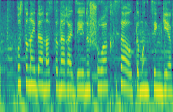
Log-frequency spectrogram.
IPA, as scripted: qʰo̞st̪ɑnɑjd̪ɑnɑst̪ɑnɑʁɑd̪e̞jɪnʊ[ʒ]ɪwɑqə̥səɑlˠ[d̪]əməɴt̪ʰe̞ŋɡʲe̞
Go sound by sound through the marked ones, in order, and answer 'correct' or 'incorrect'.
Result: incorrect, incorrect

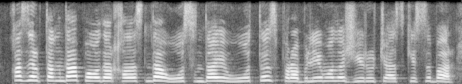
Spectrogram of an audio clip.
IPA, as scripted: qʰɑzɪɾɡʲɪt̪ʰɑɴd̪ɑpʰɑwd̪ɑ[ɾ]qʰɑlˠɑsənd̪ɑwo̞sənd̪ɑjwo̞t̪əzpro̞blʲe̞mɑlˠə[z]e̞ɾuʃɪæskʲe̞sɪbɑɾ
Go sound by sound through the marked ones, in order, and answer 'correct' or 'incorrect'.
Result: correct, incorrect

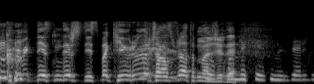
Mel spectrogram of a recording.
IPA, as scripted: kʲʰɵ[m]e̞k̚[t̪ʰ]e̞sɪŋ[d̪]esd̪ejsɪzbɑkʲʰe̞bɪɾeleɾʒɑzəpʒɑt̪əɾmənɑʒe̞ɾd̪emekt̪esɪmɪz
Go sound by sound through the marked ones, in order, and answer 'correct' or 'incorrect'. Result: correct, incorrect, correct

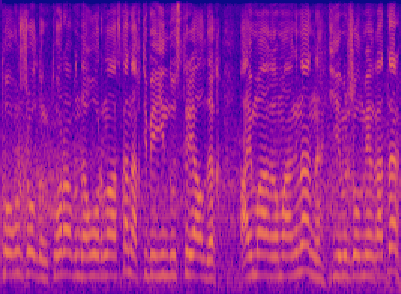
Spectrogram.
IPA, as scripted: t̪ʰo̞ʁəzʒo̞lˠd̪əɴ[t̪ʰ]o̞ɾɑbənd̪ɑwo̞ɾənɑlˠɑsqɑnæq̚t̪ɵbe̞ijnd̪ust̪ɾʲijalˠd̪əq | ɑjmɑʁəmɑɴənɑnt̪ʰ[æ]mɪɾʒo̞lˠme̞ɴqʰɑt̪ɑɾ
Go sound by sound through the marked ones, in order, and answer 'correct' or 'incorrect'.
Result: correct, incorrect

